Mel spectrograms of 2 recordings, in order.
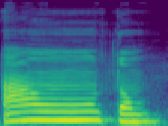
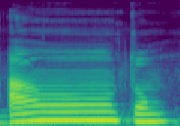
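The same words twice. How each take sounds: No difference in how they are said.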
